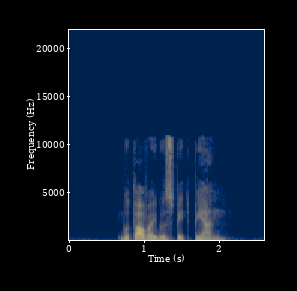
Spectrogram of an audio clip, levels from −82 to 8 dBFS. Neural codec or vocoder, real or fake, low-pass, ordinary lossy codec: codec, 24 kHz, 0.9 kbps, WavTokenizer, medium speech release version 1; fake; 10.8 kHz; AAC, 32 kbps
